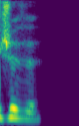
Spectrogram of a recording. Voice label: "je veux", French

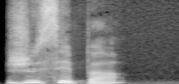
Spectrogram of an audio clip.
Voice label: "je sais pas", French; flashcards

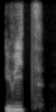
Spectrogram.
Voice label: "huit", French

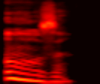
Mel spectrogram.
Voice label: "onze", French

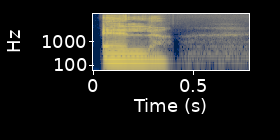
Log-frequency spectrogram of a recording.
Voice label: "elle", French

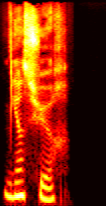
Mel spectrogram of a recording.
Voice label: "bien sur", french

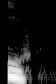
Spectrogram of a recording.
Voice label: "ou", French; question words pronouns

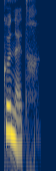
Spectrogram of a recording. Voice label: "connaitre", French

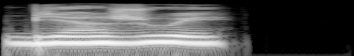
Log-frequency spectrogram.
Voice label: "bien joue", french

